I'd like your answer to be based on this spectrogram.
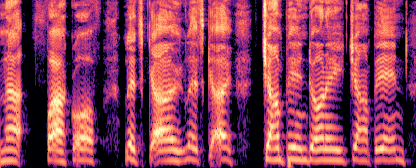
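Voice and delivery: high, insistent shouted urging; urgent hollering. Retold or imitated. Driver refusing to get out, calling Donnie in, urgent hollering. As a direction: imitate a frantic driver ordering everyone in.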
